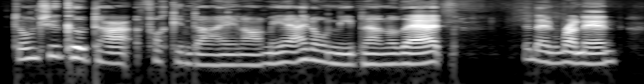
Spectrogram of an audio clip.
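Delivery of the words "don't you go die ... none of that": hushed, quiet half-whisper. Player's character hugs Jack quickly before running inside: half-whispering. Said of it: "and whisper".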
